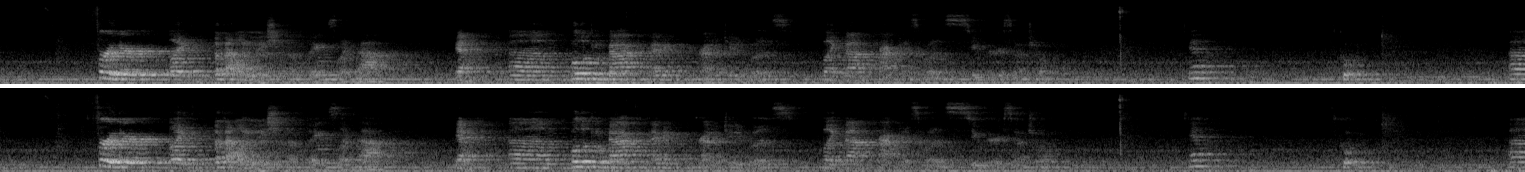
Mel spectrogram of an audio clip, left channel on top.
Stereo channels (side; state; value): both; normal; correlation 0.42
